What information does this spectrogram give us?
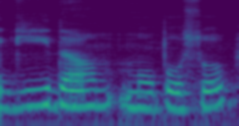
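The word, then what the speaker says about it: Guy de Maupassant: necklace is written by इसका जो pronunciation है ना थोड़ा सा ऐसा है गी द मो पोसो ठीक है जो टी और एन ये सब साइलेंट है तो अब क्या है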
